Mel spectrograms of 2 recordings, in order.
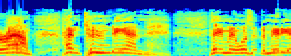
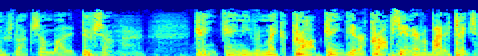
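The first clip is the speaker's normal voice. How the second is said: put-on mutter, much lower and quieter; 13 semitones lower, 18 dB quieter than usual. Speaker retelling the story imagines Gideon threshing wheat, Gideon mumbling under breath. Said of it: "he's mumbling under his breath with fire in his eyes".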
